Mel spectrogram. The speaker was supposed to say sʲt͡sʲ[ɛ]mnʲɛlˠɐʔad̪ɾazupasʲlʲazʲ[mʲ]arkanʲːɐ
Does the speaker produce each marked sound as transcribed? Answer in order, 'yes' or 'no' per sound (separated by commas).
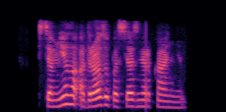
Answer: no, yes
